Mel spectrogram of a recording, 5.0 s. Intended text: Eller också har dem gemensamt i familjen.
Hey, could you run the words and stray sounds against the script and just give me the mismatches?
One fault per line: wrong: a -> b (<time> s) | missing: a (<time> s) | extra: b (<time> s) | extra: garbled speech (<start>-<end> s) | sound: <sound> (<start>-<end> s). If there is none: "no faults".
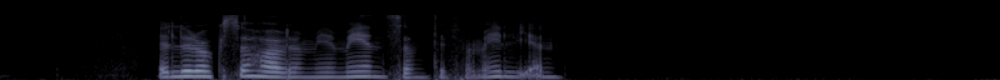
no faults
